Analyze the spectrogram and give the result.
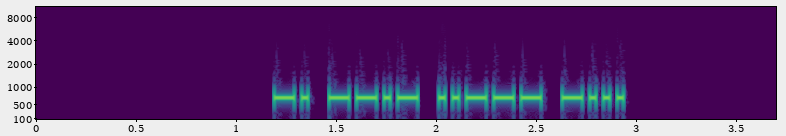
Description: Morse code, heard as a keyed tone, about 36 wpm, 700 Hz. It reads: NQ2B
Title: USA Call Signs - 4 Characters - 3x Character Spacing - 35wpm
